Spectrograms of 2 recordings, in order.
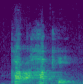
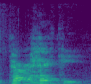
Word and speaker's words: Parihaka: not so informed Maori we're calling it parahaki but but really the proper pronunciation of that name on the on the right hand side there is peraheti you see there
